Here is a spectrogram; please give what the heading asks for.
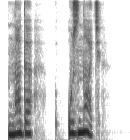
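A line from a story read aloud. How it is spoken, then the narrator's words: Forced out with effort. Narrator (Russian): выдавила она через силу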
